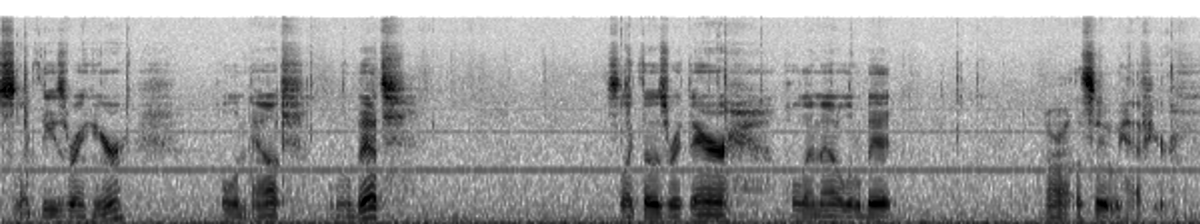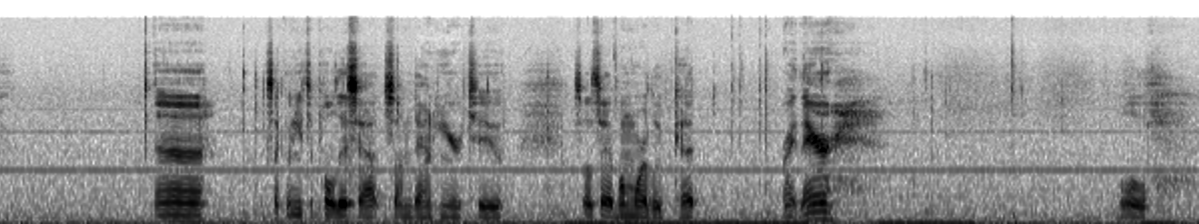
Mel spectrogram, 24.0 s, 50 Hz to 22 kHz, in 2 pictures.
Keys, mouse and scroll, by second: 0.1 c, 1.4-2.6 right drag, 2.6 middle click, 3.6 click, 5.8 a, 6.6 c, 8.5 right click, 8.8 middle click, 10.1 click, 10.1 right click, 12.1 z, 12.6 Tab, 14.8-21.1 middle drag, 18.0 Tab, 20.1 ctrl+r, 21.5-23.5 middle drag, 23.4 z.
